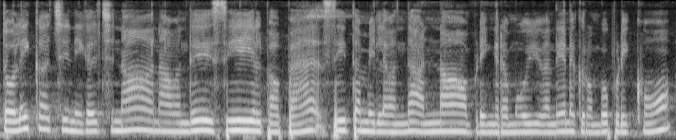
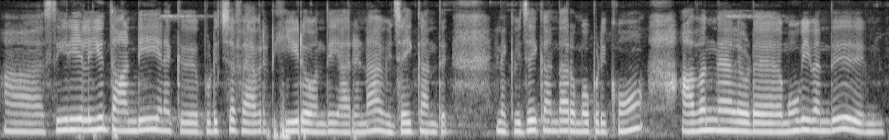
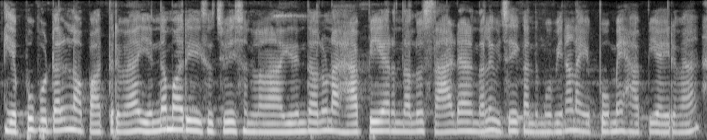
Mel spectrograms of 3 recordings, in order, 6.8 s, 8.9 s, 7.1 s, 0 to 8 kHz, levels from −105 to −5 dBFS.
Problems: constant background noise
